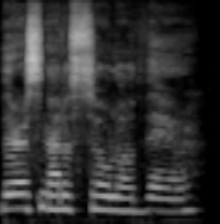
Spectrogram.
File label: fem spo, Vocals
